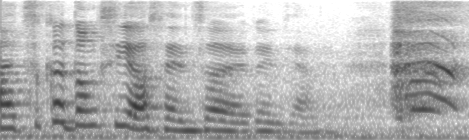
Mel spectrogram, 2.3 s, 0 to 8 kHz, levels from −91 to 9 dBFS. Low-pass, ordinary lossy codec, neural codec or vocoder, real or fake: none; none; none; real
